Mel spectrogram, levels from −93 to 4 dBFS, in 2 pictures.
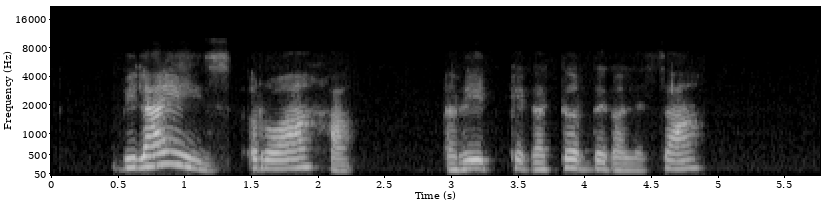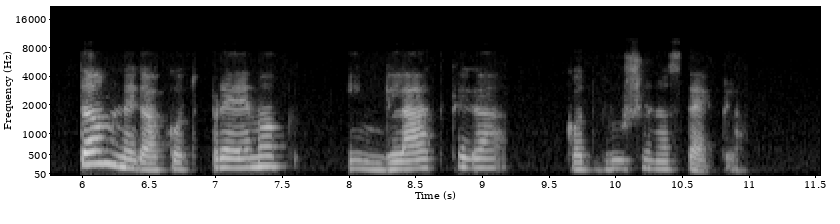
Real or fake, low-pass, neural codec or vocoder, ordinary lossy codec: real; 10.8 kHz; none; Opus, 24 kbps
